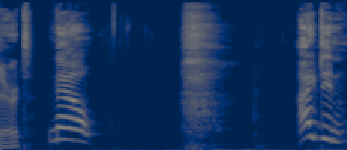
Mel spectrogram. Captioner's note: sighs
